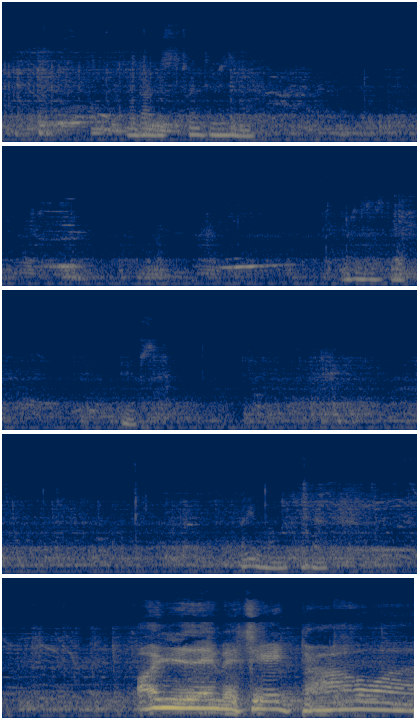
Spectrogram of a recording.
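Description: Video game sounds play from a television's speakers.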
